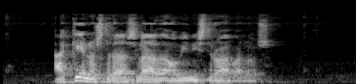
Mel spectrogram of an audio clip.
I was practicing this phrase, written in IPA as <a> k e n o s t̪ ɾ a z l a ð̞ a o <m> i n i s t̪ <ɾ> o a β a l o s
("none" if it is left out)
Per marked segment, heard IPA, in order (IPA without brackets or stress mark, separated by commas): a, m, ɾ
